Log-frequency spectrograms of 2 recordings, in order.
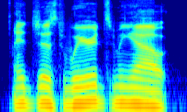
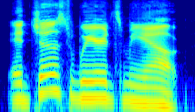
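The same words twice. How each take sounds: First: "weirds" stressed, at ordinary pace; "weirds" leaned on, the rest said plainly. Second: "just" leaned on, slow and drawn out; slow, puzzled "It just weirds me out" with the weight on "just"; stress on just. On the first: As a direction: punch the word "weirds". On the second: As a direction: hit "just" and let the line crawl. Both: Shown as a demonstration.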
